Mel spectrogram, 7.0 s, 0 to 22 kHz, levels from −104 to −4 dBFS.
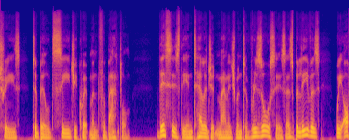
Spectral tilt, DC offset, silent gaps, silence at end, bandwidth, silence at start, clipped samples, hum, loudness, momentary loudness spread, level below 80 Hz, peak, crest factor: -5.5 dB/octave; under 0.1%; none; 0 s; 15.5 kHz; 0 s; under 0.1%; none; -24 LUFS; 9 LU; -36 dBFS; -6 dBFS; 18 dB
